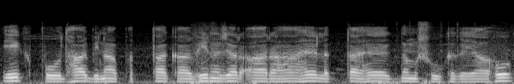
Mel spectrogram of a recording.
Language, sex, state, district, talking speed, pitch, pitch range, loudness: Hindi, male, Jharkhand, Deoghar, 185 wpm, 140 Hz, 135-145 Hz, -15 LUFS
